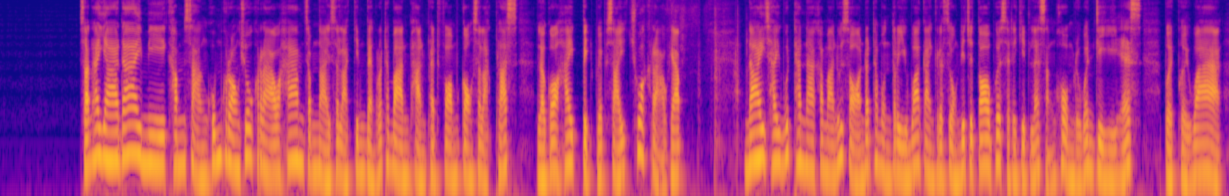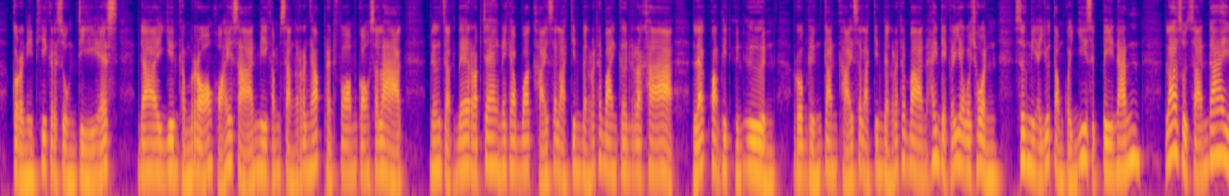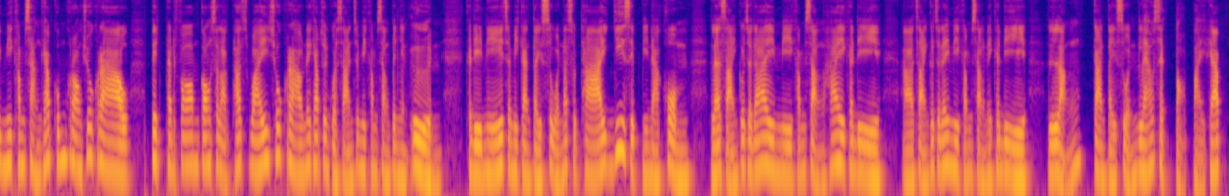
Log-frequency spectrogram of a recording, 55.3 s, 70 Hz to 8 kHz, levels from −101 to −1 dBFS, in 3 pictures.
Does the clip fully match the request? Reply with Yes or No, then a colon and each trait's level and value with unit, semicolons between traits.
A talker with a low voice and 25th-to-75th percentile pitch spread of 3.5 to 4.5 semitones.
Yes: low, 125 Hz; average, 4.0 semitones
